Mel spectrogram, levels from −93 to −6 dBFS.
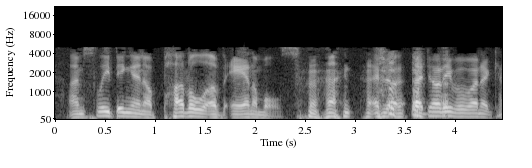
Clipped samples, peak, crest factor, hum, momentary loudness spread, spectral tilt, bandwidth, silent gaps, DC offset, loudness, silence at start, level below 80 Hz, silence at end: under 0.1%; -6 dBFS; 18 dB; none; 9 LU; -10 dB/octave; 5.2 kHz; none; under 0.1%; -25 LUFS; 0.15 s; -50 dBFS; 0 s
